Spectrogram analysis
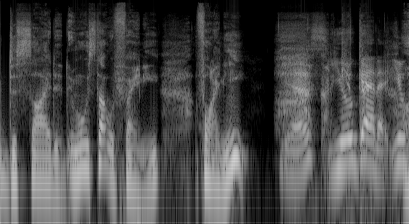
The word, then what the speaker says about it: Faine: Yeah, forget about how it's spelled. Just think about the Faine. sign. Yes, you Faine, baby.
